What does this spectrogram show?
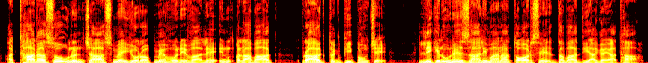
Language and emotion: Urdu, neutral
